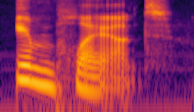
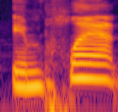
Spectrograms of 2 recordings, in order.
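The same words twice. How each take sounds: First: The stress is on the first syllable. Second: The stress is on the second syllable. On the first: It is used as a noun. "But the noun is implant" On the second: It is used as a verb. "the verb is to implant. And the strong syllable is on the second syllable"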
